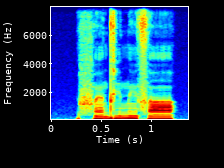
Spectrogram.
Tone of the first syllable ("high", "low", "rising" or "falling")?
low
